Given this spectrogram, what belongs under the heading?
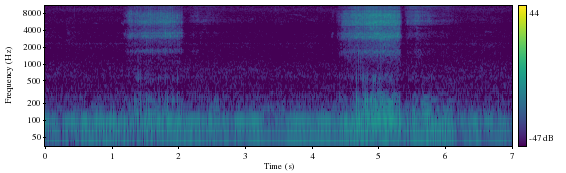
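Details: Low, rumbling snores with airy hissing on each breath over steady background hum from a sleeping dog; snoring.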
